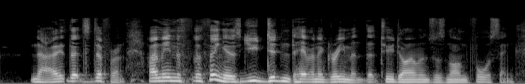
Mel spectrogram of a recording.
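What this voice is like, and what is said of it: Usual voice. Nothing is said of it.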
